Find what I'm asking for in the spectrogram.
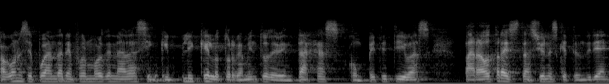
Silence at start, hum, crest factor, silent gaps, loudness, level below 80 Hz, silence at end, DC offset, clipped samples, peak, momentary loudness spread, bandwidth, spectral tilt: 0 s; none; 20 dB; none; -34 LUFS; -78 dBFS; 0 s; 0.5%; under 0.1%; -14 dBFS; 8 LU; 9.2 kHz; -4 dB/octave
